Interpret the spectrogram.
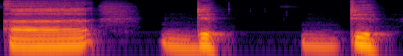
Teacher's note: The tongue taps with the voice. It has to have some voice.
